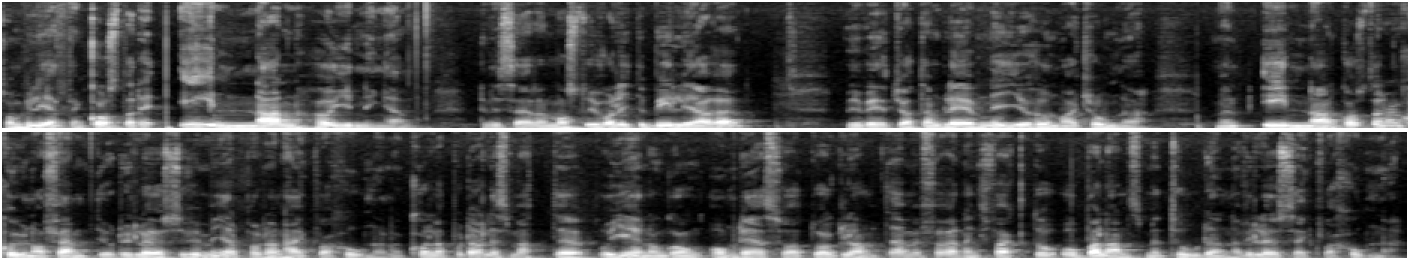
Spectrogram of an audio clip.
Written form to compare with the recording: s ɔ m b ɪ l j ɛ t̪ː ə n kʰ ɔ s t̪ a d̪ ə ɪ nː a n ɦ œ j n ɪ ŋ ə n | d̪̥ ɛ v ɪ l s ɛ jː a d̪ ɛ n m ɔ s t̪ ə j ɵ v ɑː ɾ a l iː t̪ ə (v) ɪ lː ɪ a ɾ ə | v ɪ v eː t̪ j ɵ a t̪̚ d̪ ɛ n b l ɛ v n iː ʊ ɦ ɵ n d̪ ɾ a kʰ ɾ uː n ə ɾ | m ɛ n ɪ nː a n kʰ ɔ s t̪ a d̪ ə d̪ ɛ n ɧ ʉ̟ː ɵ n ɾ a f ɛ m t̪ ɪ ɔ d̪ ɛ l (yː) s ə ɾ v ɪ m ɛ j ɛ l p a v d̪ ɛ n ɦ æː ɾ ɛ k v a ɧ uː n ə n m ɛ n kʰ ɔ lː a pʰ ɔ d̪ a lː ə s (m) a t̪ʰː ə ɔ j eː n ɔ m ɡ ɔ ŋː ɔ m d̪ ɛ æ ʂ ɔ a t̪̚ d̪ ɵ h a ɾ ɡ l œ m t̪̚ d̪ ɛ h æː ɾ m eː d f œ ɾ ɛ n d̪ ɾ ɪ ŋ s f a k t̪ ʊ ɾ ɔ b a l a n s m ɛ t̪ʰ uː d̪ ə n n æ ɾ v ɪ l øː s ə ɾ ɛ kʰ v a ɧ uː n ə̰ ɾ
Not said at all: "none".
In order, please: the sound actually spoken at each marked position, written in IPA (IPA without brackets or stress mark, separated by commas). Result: b, øː, m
